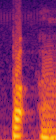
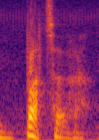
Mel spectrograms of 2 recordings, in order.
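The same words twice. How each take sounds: First: The t is a glottal throat sound. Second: The t is a clear tongue sound. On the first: "We might say butter. ... converted into a, a throat sound rather than uh, a, a tongue sound" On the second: "we don't say butter sometimes"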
